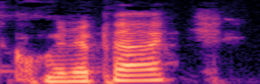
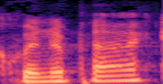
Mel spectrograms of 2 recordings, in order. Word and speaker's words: Quinnipiac: Isn't it just pronounced Quinnipiac? Isn't it just Quinnipiac? – Don't worry about it.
